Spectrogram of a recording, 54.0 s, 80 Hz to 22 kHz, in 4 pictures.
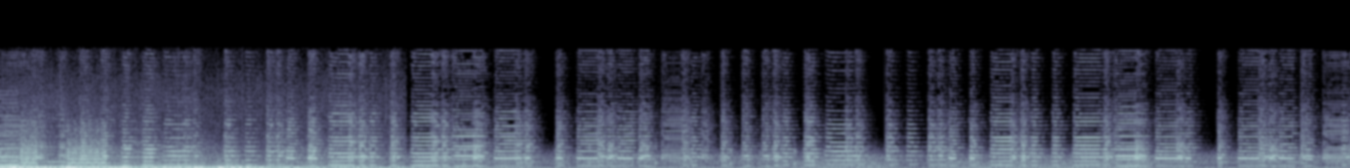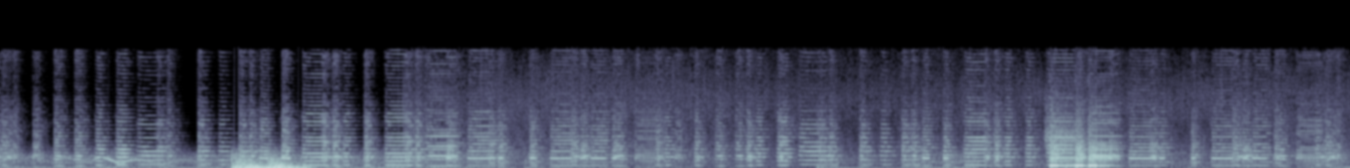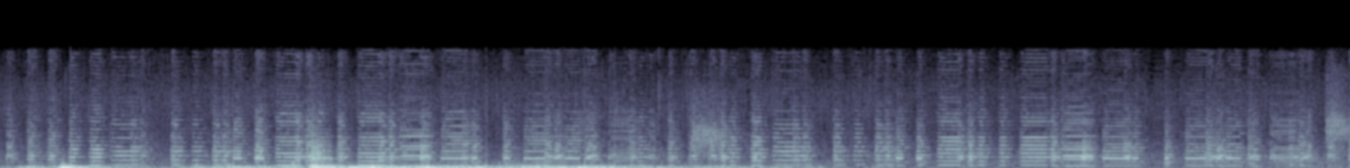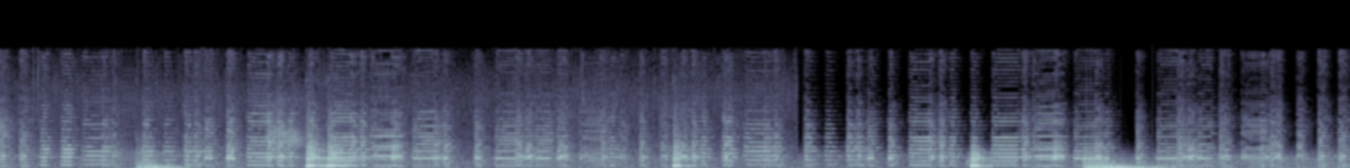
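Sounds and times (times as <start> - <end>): low rumble: 0.0 - 5.2, 14.2 - 17.7, 26.6 - 37.0, 41.3 - 43.3, 51.3 - 53.0
bus engine running: 0.0 - 54.0
musical bus horn playing a tune: 0.0 - 54.0.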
